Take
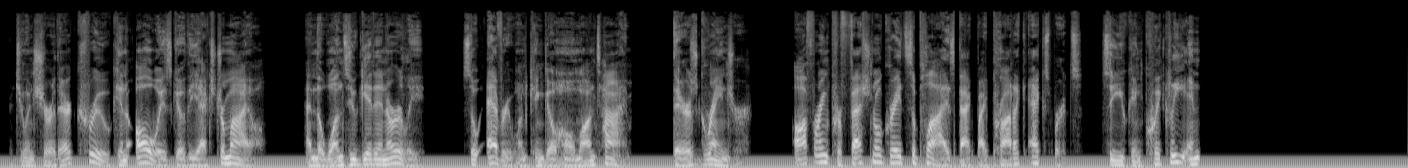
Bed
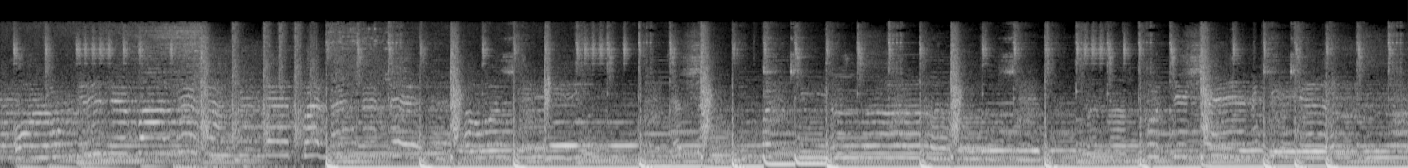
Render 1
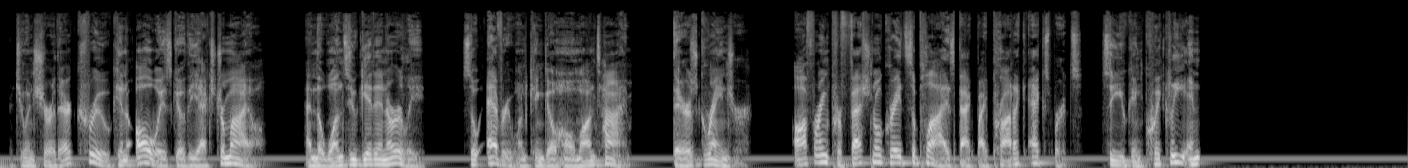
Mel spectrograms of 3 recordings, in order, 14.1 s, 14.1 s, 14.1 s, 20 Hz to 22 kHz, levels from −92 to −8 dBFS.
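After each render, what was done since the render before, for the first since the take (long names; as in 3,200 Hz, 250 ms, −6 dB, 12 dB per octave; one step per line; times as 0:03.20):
hum removal 50 Hz, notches 4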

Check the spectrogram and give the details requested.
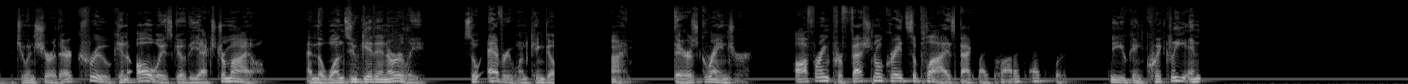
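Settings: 0:03.47–0:04.10: converter with a step at zero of −36.5 dBFS
0:05.54–0:06.12: silence
0:09.77–0:11.13: Gaussian smoothing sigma 11 samples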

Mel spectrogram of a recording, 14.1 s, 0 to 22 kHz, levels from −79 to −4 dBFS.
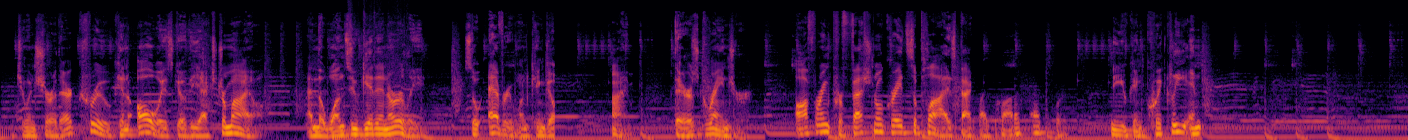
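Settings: mix in bed −16 dB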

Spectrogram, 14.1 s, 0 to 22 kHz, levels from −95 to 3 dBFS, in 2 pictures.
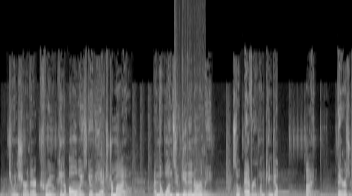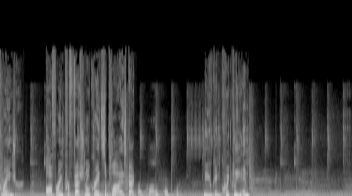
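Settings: level +4 dB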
